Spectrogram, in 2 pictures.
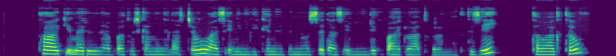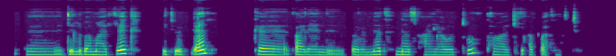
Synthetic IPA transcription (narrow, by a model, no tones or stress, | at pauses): t̪ʰəwakʼiməɾiabːat̪ʰo̞t͡ʃːkʰəmːɨnːɨla̰t͡ʃːɛwazʼeminilikʰɨnbɨnːwɔsːɨd̪azʼeminilikbəad̪at̪ʼoɾɨnːət̪ɡ̥ize̞ | t̪ʰəwakʼt̪ʰəw | d̪ɨlbəmad̪ɾəɡ | ʔit̪ʰijo̞pʼːjan | kʰət̪ʼaljant̪ʼoɾɨnːət̪ːəsʼajawɔt̪ʼːut̪ʰəwakʼiʔabːat̪nat͡ʃːɛ̥w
